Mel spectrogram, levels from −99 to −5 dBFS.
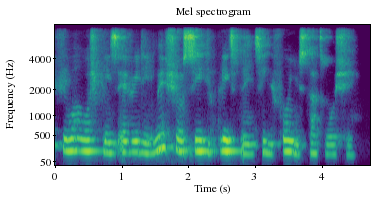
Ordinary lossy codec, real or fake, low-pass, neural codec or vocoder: none; fake; 7.2 kHz; autoencoder, 48 kHz, 32 numbers a frame, DAC-VAE, trained on Japanese speech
